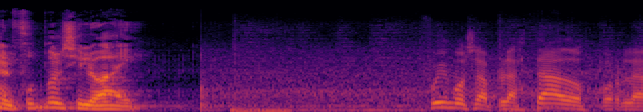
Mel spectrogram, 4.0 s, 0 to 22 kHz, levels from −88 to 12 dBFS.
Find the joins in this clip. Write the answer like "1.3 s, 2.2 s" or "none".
1.4 s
